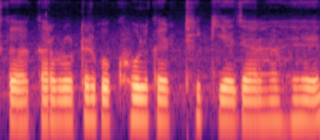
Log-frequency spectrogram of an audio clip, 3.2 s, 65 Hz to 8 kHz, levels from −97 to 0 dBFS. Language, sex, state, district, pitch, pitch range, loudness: Hindi, male, Jharkhand, Deoghar, 130 Hz, 125-130 Hz, -16 LUFS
